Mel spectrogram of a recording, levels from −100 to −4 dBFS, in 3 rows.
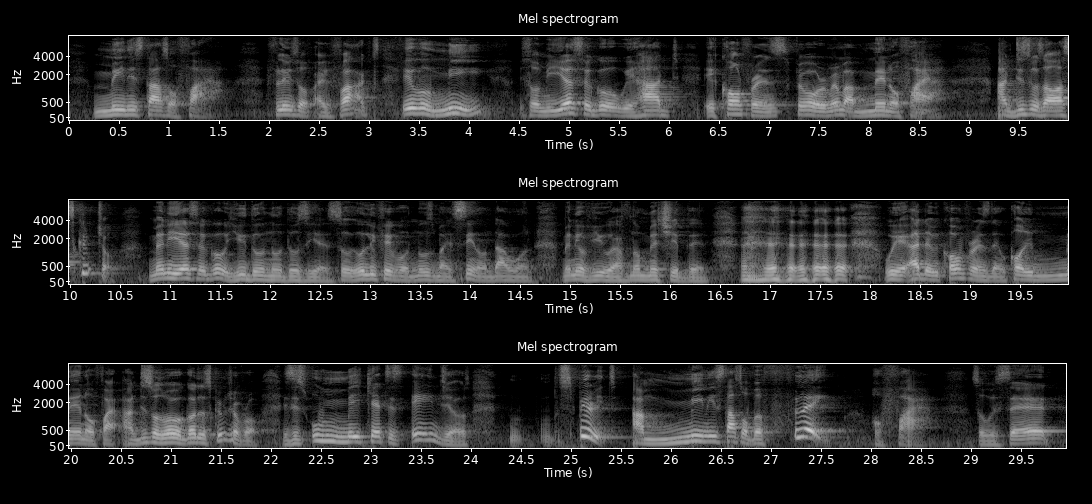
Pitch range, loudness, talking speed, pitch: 100-130 Hz, -40 LUFS, 180 wpm, 115 Hz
